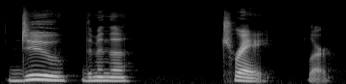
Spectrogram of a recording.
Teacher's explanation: Them in the, flatter, lower in pitch, definitely unstressed, definitely not with this up-down curve with the length of a stressed syllable.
